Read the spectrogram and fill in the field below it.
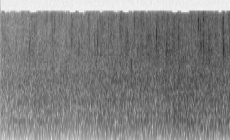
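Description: Rain falls steadily outdoors, an even, close hiss of drops on surfaces with no talking over it.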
